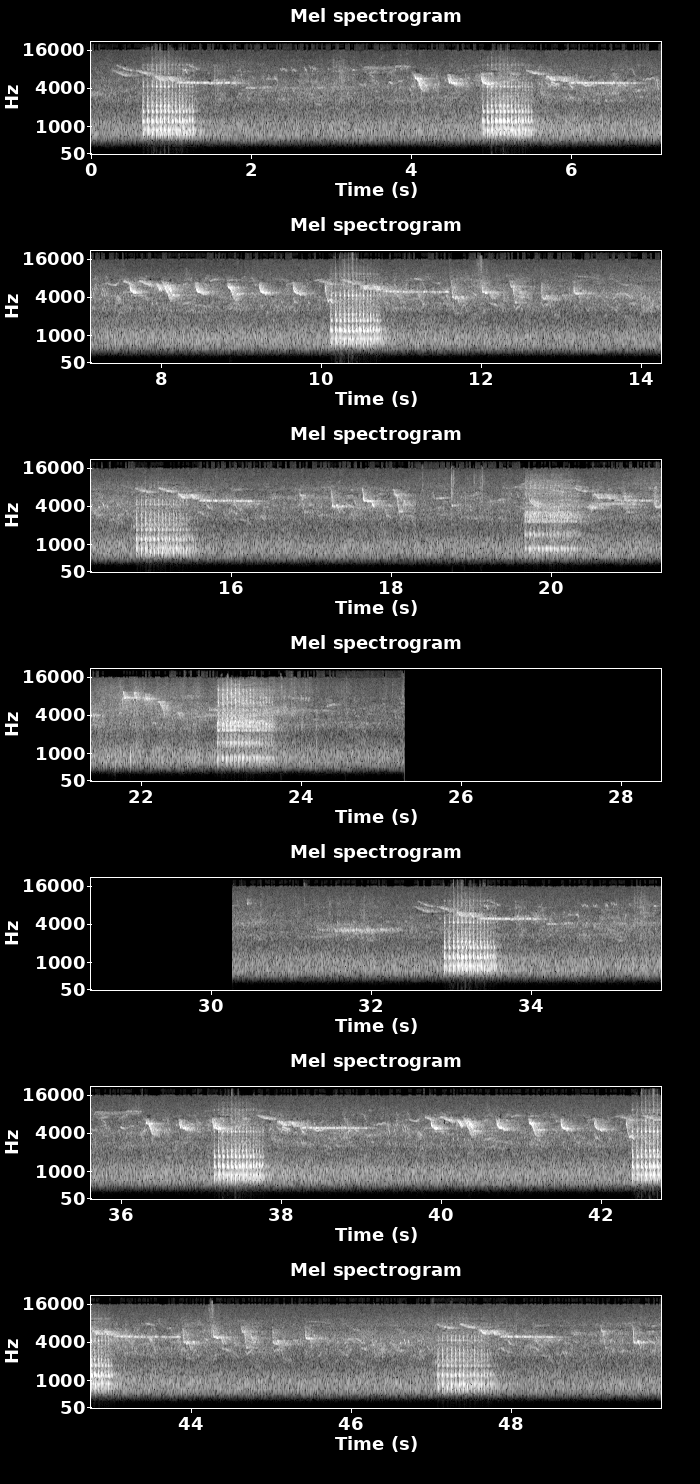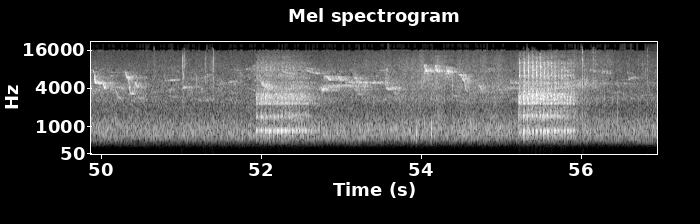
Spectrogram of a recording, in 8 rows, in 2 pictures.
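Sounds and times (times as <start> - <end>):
small birds chirping: 0.0 - 25.3, 30.3 - 56.9
woodpecker drumming: 0.6 - 1.5, 4.8 - 5.7, 10.0 - 11.0, 14.7 - 15.8, 18.2 - 20.6, 21.6 - 24.3, 32.9 - 33.7, 37.2 - 38.0, 42.3 - 43.3, 47.0 - 48.0, 50.5 - 56.9.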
